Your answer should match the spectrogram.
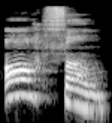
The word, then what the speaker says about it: órfã: Órfã, nós temos aqui também a sílaba tônica dela é a penúltima. Órfã. Duas sílabas somente. Última sílaba, fã. Lembrando que a gente sempre começa contando da última sílaba, tá? Última sílaba, fã. Penúltima sílaba, or, né?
